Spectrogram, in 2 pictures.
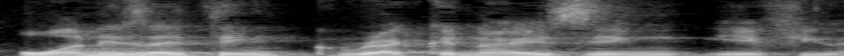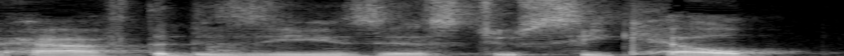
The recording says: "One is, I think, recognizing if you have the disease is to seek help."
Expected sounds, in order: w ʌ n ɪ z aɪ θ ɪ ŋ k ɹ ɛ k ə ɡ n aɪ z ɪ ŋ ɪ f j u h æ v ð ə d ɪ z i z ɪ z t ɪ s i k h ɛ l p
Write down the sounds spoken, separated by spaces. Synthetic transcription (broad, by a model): w ʌ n ɪ z aɪ θ ɪ ŋ k ɹ ɛ k ə ɡ n aɪ z ɪ ŋ ɪ f j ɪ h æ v ð ə d ɪ z i z ɪ z t ɪ s i k h ɛ l p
